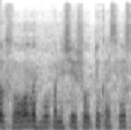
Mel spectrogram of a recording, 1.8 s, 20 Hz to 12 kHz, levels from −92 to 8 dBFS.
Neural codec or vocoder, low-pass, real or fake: codec, 24 kHz, 0.9 kbps, WavTokenizer, medium music audio release; 10.8 kHz; fake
